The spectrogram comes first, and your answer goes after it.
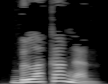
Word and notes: belakangan: indonesian

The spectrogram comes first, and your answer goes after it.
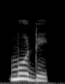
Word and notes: mudik: Indonesian

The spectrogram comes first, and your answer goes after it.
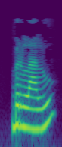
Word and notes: berlalu: Indonesian

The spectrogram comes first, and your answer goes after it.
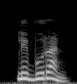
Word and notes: liburan: indonesian

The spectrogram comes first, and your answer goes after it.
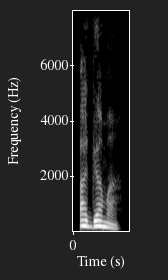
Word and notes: agama: indonesian

